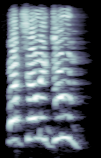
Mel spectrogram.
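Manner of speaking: loud, high-pitched cry for help. Acted. Preacher acting Moses pleading with God, crying out. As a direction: call out urgently to heaven.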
